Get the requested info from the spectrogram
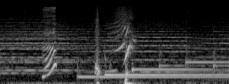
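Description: Cartoon sound effects over light background music: two quick rising pops about three-quarters of a second apart, with short knocks near them.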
